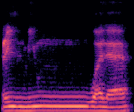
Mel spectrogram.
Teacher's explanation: এর জন্য কি হচ্ছে, যে আমাদের নুনের যে গুণনাটা সেইটা অ্যাকচুয়ালি ধরে রাখছি আমরা, কিন্তু আমরা পড়ছি এর জন্য ইলমিউ ওয়ালা, রাইট? নুনটাকে অ্যাকচুয়ালি ওয়াওয়ের মতোই পড়ছি, কিন্তু গুণনাটা স্টিল দেয়ার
